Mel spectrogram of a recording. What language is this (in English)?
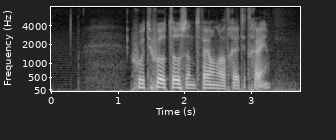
Swedish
